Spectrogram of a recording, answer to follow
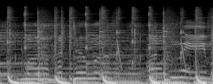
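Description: A live band playing a Sri Lankan pop song, with drums, bass and keyboards keeping a steady beat of about two drum hits a second.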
